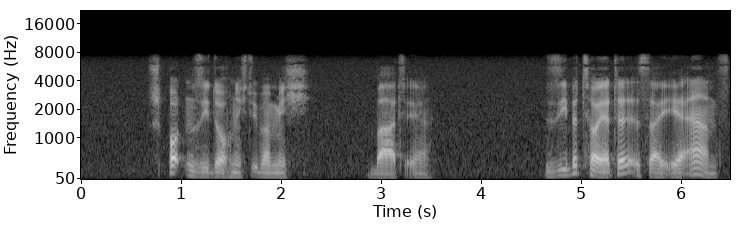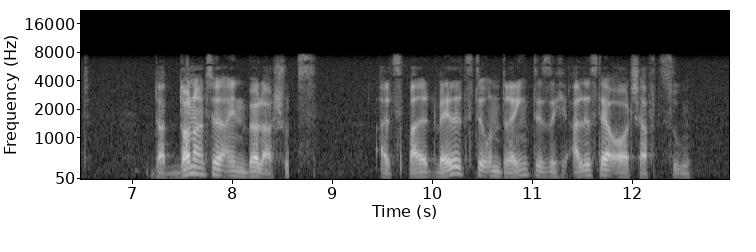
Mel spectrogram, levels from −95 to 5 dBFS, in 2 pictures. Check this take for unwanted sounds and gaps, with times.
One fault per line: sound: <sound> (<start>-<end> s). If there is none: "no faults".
sound: dropout (8.6-8.7 s)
